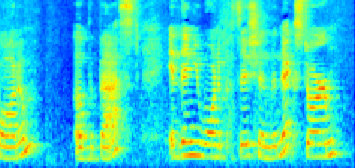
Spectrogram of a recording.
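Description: Fairly slow, fairly evenly intoned speech with audible room echo and light background noise. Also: woman. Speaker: craft demonstrator. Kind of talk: tutorial. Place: home room. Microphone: camera far.

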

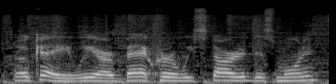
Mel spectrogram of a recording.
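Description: The speech shows ordinary pitch variation, with faint music in the background. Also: man. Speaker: motorcycle vlogger. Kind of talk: casual vlog chat. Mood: reflective, slightly preachy. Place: home room. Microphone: phone near.

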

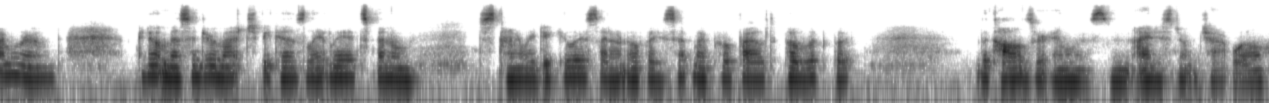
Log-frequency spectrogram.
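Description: Soft-spoken, a woman talks at a fairly low pitch and moderate pace with monotone, flat intonation over light background noise. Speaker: ASMR creator. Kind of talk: ASMR ramble. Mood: personal, slightly anxious. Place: home room. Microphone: phone near.

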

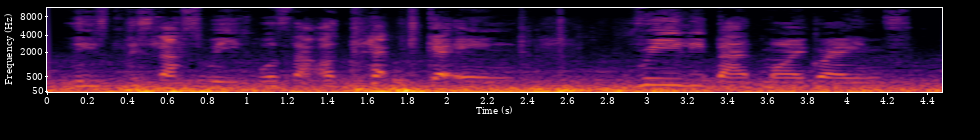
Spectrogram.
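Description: Over loud background noise, a woman speaks at a moderate pace with a dry sound and no echo. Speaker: vlogger. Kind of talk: casual vlog chat. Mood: earnest, slightly frustrated. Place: car. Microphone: phone near.

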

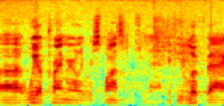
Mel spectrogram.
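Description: A man with a fairly low pitch talks at a very fast pace over light background noise. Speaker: radio interviewee. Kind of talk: interview answer. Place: studio.

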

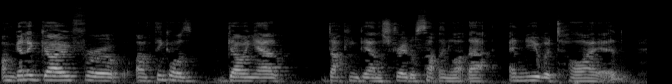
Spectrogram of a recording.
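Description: Fairly low in pitch, a woman speaks with an Australian accent and a somewhat breathy quality. Her pace is moderate and her intonation fairly even. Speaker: family carer filming. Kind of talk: casual talk, interviewing family member. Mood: gentle, warm, reminiscing.

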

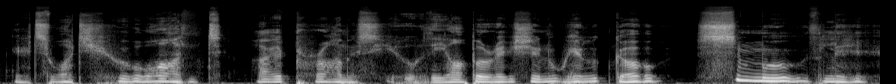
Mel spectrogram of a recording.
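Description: At a very slow pace, a man uses a put-on character voice at medium pitch. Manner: smug, purring, menacing.

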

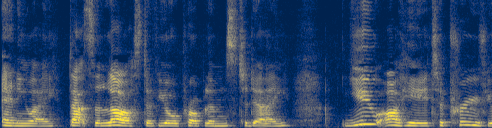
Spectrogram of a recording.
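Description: Someone is reading aloud in a natural voice. The words come across plainly.

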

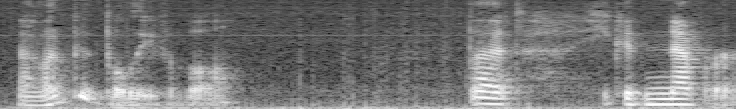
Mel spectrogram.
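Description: A woman talks at a moderate pace in a warm tone. Light background noise sits behind her. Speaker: audiobook narrator. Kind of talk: literary audiobook reading, scripted narration. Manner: steady, measured storytelling pace with a warm, expressive narrator's tone. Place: home room. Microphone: headset.

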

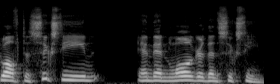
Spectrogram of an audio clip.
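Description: A man with a high pitch talks over a quiet background. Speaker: nutrition science educator. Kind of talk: explainer video. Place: home room. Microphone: studio mic.

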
